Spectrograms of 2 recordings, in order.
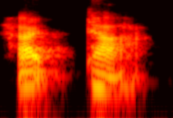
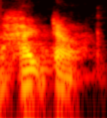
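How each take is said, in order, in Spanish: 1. La palabra se dice despacio y con cuidado. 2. La palabra se dice muy rápido. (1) "La lengua se retrae" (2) "A veces la gente lo dice muy rápido"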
